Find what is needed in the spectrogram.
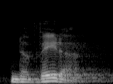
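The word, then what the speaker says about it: naveta: School correct okay all right your word is Nevada Nevada n a v-a-d-a Nevada I need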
